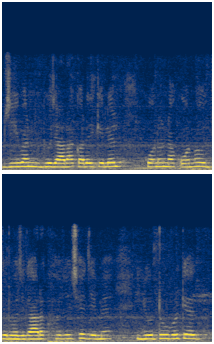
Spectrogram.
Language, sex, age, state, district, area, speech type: Maithili, female, 30-45, Bihar, Sitamarhi, rural, spontaneous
